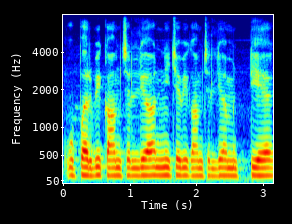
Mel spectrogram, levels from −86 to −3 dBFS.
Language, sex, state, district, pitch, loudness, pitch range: Hindi, male, Uttar Pradesh, Jyotiba Phule Nagar, 140 Hz, -17 LUFS, 135-140 Hz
